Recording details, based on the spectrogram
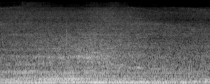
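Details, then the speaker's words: Seat Leon FR diesel on first drive after engine swap with new clutch, flywheel, cambelt and different turbo, windows open: strong steady rising drone under load and road noise, no knocks or rattles; pulls healthily. "hopefully those sounds are coming across on camera because in real life they sound outrageous"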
